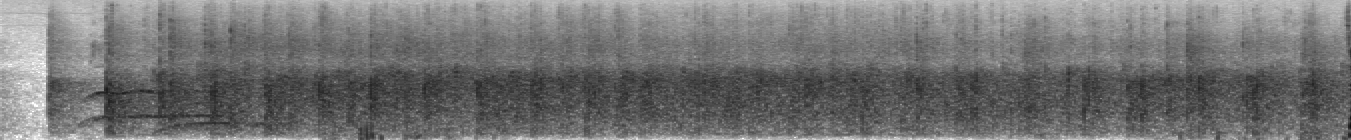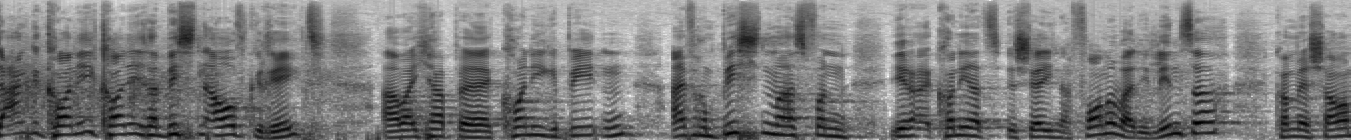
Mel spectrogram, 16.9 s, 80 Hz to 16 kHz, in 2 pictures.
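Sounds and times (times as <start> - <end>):
large audience applause welcoming a speaker onto the stage: 0.3 - 10.6
speech: 8.4 - 16.8.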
